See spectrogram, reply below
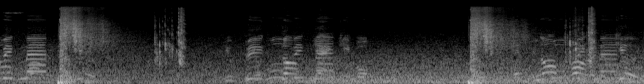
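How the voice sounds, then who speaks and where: An actor playing a menacing gang thug in a video game, repeating taunts in broken English. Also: male voice, extremely high pitch, exaggerated voice. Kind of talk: video game street threats. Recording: very noisy game audio with gunfire.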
